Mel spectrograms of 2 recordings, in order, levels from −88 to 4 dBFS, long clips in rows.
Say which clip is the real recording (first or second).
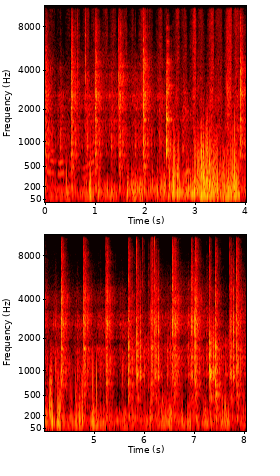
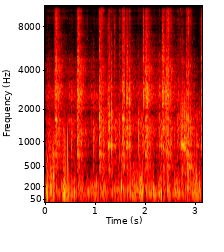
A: first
